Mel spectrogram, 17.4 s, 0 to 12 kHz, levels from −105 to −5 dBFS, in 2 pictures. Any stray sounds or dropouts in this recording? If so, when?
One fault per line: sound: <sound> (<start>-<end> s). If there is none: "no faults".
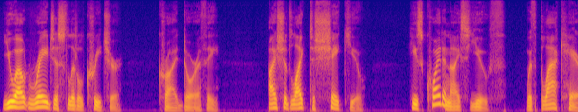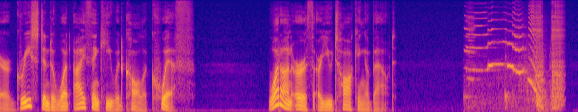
sound: squeak (15.6-17.2 s)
